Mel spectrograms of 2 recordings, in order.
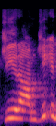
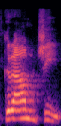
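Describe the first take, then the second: First: It is said as three parts: G, Ram, Ji. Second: It is said as two parts: Gram, G. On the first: The name is altered to invoke a deity. The speaker calls it wrong. "don't change names and say it's G Ram Ji" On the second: The name is read as the official acronym. The speaker calls it right. "That's how the pronunciation is"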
